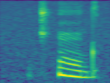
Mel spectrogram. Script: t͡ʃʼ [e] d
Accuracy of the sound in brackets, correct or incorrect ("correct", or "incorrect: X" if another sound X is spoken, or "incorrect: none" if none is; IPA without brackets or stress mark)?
incorrect: ẽ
